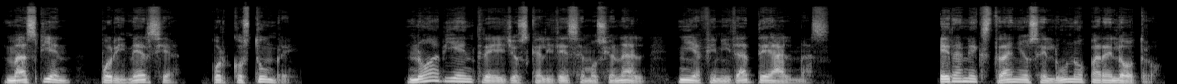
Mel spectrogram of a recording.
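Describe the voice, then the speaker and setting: A man's voice: low-pitched, animated, measured pace, a little mellow, dry recording, clean studio sound. A man reading a scripted story as a narrator.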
